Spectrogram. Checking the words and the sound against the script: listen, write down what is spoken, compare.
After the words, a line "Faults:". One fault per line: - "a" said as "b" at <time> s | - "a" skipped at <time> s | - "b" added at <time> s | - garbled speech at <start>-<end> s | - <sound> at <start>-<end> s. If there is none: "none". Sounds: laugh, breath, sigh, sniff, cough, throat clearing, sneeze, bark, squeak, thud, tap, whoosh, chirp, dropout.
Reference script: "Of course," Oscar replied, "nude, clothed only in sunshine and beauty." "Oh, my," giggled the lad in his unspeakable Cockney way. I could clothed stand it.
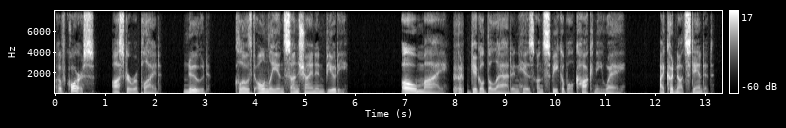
"Of course," Oscar replied, "nude, clothed only in sunshine and beauty." "Oh, my," giggled the lad in his unspeakable Cockney way. I could not stand it.
Faults:
- laugh at 8.0-8.2 s
- "clothed" said as "not" at 12.4 s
